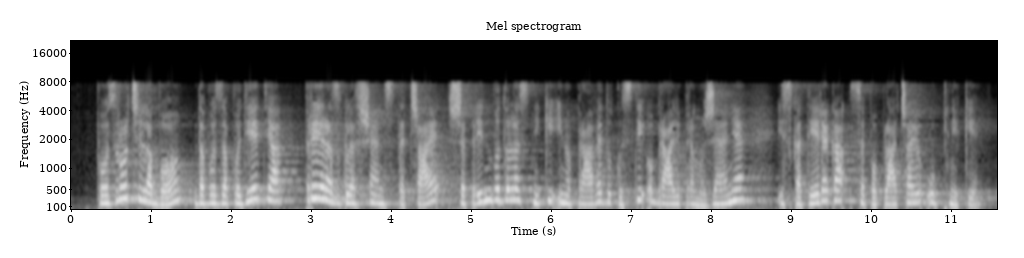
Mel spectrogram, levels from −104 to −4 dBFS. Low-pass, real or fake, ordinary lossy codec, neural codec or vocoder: 19.8 kHz; real; AAC, 24 kbps; none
